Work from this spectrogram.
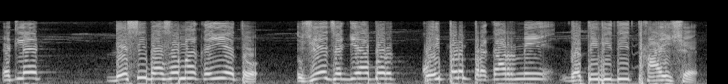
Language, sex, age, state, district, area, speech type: Gujarati, male, 45-60, Gujarat, Junagadh, urban, spontaneous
